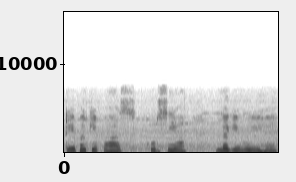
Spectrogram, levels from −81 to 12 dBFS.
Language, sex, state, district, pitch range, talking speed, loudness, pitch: Hindi, female, Rajasthan, Jaipur, 185-195 Hz, 100 wpm, -17 LUFS, 190 Hz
